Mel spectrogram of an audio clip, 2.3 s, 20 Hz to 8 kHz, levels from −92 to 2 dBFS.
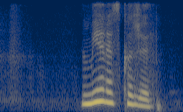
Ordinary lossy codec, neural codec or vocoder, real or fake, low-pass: Opus, 24 kbps; codec, 16 kHz, 0.5 kbps, FunCodec, trained on Chinese and English, 25 frames a second; fake; 7.2 kHz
